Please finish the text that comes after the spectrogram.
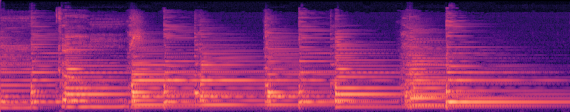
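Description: Clawhammer banjo plucking the melody of She'll Be Comin' Round the Mountain, bright repeated notes and brushed strums in an even rhythm, close and moderately loud, the final note ringing out alone.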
